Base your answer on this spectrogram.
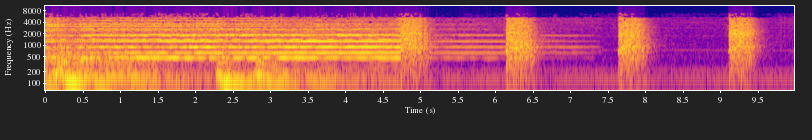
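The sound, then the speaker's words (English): Gunshots ring out at a shooting range, four sharp, loud reports spaced roughly a second and a half apart, with music playing under the first and fading beneath the later shots. “Thought I'd find you down here in the range. Good cluster, except for that one shot off to the left. Probably a faulty cartridge.”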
